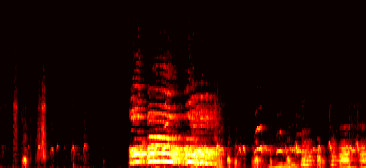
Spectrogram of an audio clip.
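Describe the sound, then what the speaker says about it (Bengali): Poultry on a farmyard with hens and chicks: a few soft clucks first, then a loud close rooster crow, followed by more clucking and calling, with faint voices in the background. "বাচ্চা নিয়ে তিনটা মুরগি আর কি পাড়াপাড়ি করে"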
